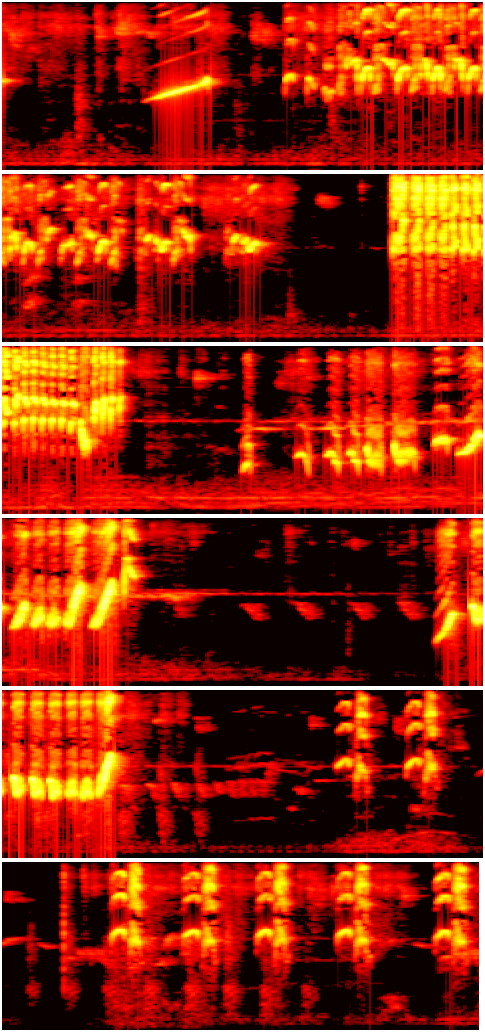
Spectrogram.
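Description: White-rumped shama singing in separate phrases with pauses: rising whistles and fast trills, a loud harsh rattle about nine seconds in, and short sharp repeated notes near the end.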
